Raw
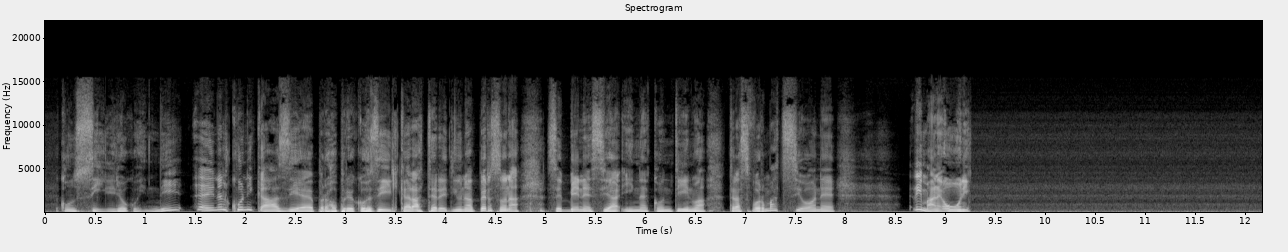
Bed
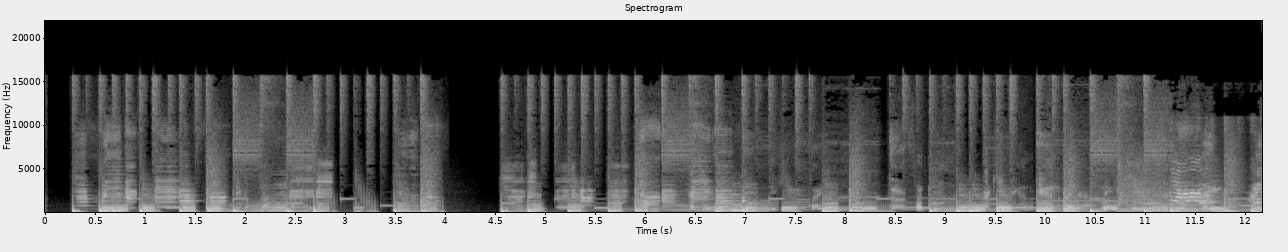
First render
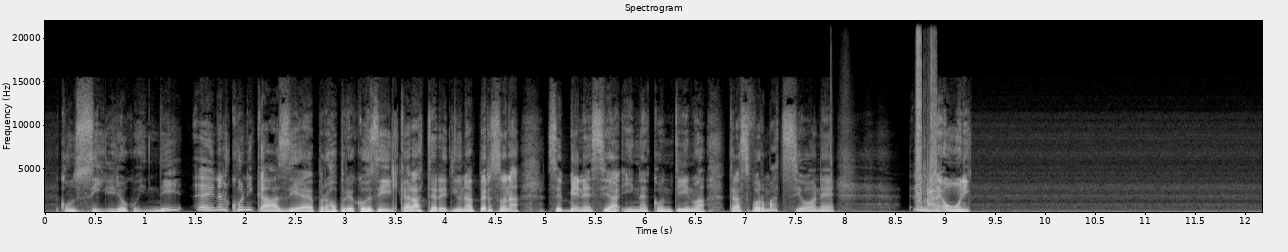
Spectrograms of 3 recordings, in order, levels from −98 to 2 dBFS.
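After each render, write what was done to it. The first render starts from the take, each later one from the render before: 4.62–5.04 s: fade out, to -14 dB; 7.85–8.92 s: self-modulated delay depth 0.51 ms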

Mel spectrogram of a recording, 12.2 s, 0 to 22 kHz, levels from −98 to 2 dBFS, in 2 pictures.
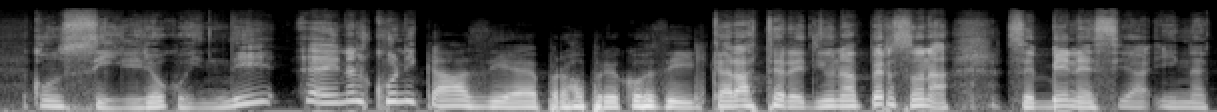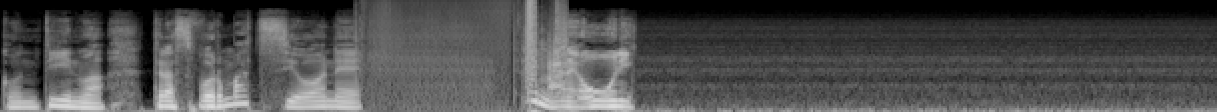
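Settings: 2.07–3.57 s: low-pass 1.3 kHz; 5.58–6.80 s: fade in, from -15 dB; 7.87–8.73 s: spectral contrast reduction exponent 0.29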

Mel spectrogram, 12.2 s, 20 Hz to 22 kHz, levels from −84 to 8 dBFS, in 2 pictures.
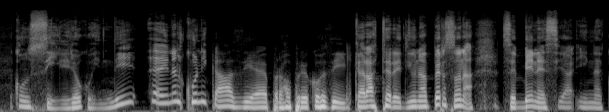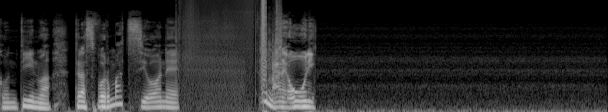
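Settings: no audible change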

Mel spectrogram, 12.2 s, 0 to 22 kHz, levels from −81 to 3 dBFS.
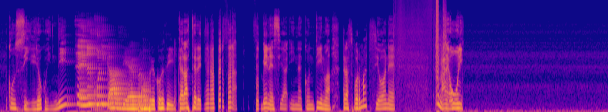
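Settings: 1.30–3.01 s: flutter echo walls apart 7.3 m, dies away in 0.79 s; 4.00–5.22 s: power-law waveshaper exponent 2; 6.76–7.54 s: distance through air 160 m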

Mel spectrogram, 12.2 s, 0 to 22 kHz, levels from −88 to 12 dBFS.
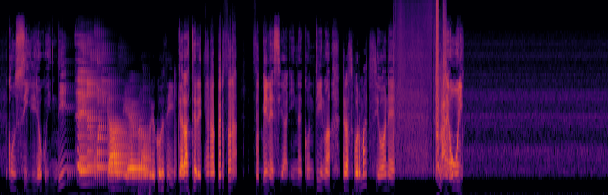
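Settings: elliptic high-pass 480 Hz, stop band 40 dB; dynamic bell 1.3 kHz, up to +6 dB, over -48 dBFS, Q 4.9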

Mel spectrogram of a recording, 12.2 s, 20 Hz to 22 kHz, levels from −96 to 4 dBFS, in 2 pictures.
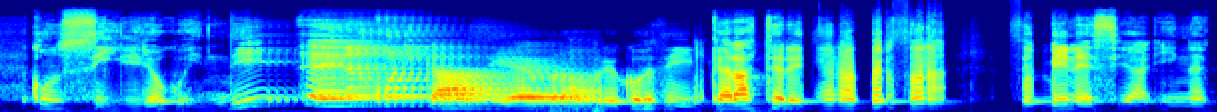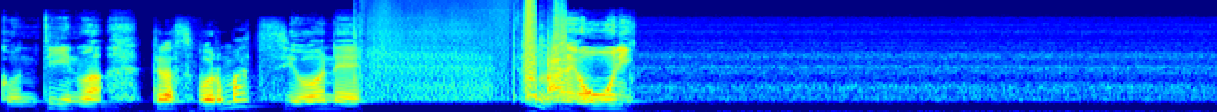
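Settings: hum notches 60/120/180/240/300/360/420 Hz; gate with hold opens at -52 dBFS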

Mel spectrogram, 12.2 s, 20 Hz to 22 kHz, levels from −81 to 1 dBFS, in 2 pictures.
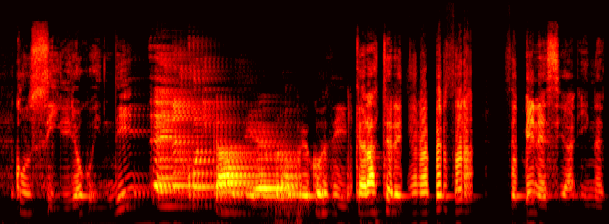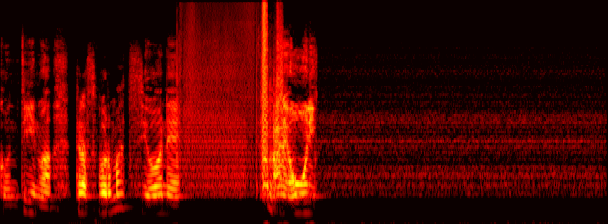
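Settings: comb 4.8 ms, depth 81%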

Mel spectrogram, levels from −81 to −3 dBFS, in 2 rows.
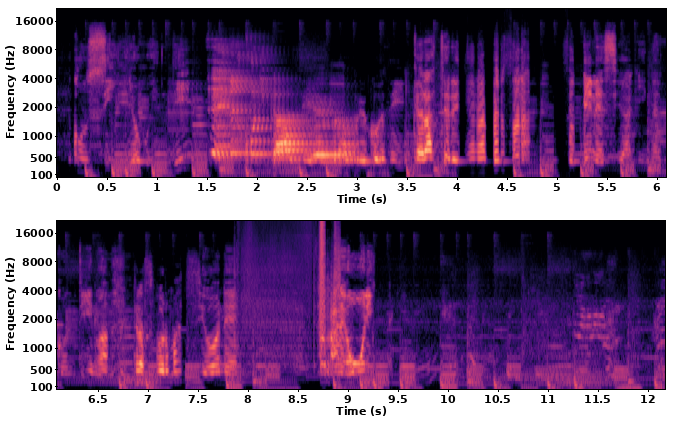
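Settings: add bed -17.5 dB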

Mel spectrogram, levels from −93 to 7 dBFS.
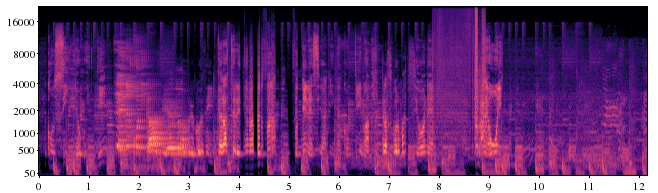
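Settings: trim +2.5 dB

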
